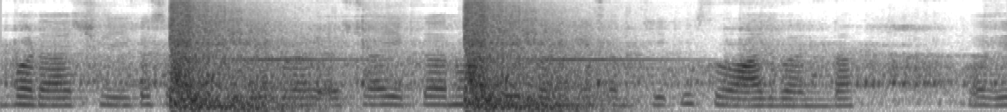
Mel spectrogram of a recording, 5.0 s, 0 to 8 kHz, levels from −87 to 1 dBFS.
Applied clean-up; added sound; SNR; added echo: none; Explosion; -4 dB; none.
